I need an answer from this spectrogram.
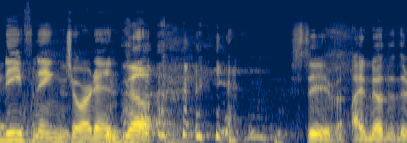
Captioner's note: laughing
